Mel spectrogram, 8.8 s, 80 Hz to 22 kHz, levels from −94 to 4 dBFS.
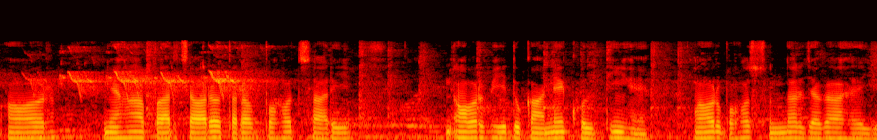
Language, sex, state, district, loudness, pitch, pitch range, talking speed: Hindi, male, Uttar Pradesh, Jyotiba Phule Nagar, -33 LUFS, 125 Hz, 120-130 Hz, 125 wpm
